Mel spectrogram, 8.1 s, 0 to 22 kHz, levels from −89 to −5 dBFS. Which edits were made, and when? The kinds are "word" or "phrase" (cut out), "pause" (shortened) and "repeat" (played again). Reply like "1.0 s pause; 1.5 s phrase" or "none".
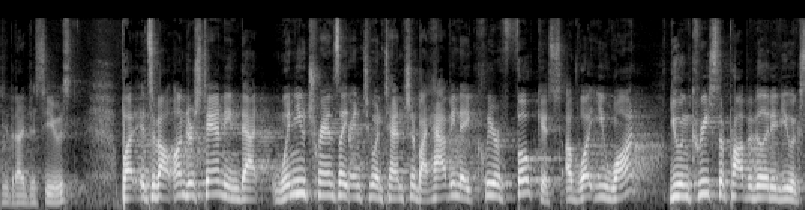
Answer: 3.5 s word; 6.6 s pause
